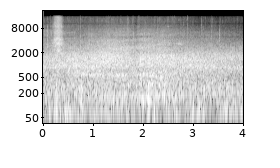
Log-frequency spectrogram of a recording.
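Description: City street background: a steady rumble of traffic with wind buffeting the phone microphone, and a brief high hiss about a quarter second in.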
